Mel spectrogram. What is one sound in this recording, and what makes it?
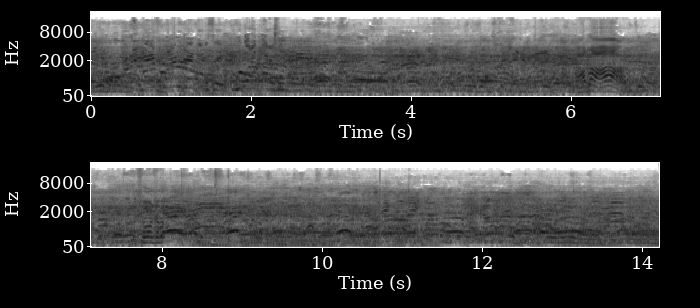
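A large crowd of young people chatters and shouts outdoors.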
